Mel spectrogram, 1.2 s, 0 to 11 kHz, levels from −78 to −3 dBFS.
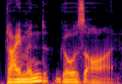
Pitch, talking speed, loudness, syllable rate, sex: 95 Hz, 145 wpm, -17 LUFS, 3.8 syllables/s, male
